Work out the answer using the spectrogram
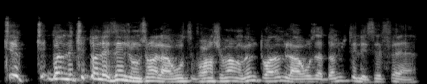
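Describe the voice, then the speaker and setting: A man's voice: lively intonation, brisk. A man ranting and mocking other creators on a casual live stream, repeating himself and stammering through restarts. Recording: muffled low-fidelity live stream.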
